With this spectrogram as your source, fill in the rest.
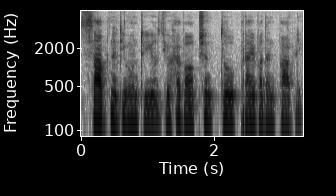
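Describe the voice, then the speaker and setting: A man with a dark, mellow tone and a somewhat breathy voice speaks at a moderate pace. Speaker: cloud database tutorial presenter. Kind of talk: tutorial. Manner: hesitant, many filler sounds.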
